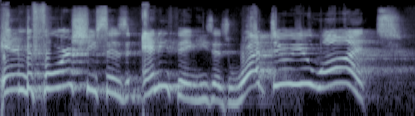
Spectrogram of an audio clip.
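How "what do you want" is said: big, booming, scary voice, very slow. Retelling a movie scene where the wizard greets a visitor, big loud scary Wizard of Oz voice. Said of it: "In this big, loud, scary".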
